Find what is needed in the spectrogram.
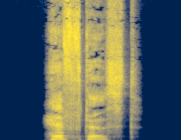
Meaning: inflection of heften: 1. second-person singular present 2. second-person singular subjunctive I
- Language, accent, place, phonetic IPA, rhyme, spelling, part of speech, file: German, Germany, Berlin, [ˈhɛftəst], -ɛftəst, heftest, verb, De-heftest.ogg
